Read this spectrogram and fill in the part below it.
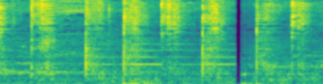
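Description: Metal spoon scraping and clinking in a pan as prawn roast with virgin coconut oil, turmeric and salt is stirred, in a run of repeated close strokes with short pauses.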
